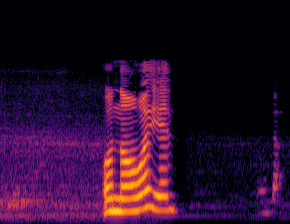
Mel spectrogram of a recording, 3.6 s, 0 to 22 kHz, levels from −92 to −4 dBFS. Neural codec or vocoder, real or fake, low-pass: none; real; 7.2 kHz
